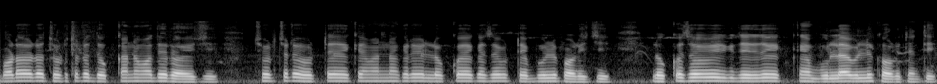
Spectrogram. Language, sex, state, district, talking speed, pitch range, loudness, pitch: Odia, female, Odisha, Khordha, 165 wpm, 140-155 Hz, -17 LUFS, 150 Hz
